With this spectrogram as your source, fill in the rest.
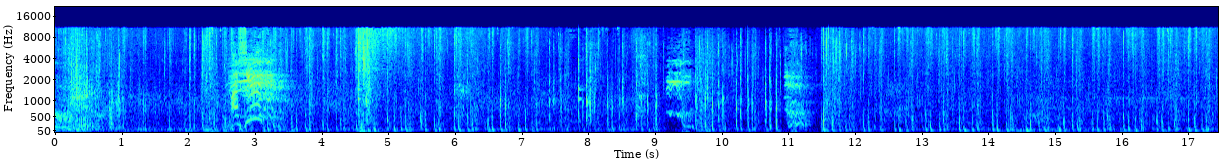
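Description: A horse gallops quickly, its hooves pounding the ground.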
